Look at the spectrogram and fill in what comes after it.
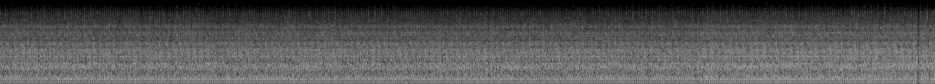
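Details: John Deere 350B bulldozer, rebuilt diesel engine: steady low idle with an even, unhurried beat, no misses or knocks, settling in; normal diesel idle.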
